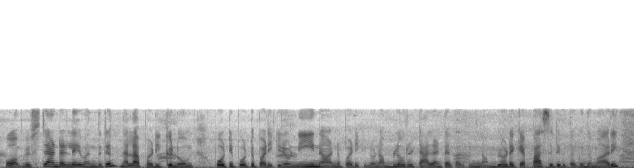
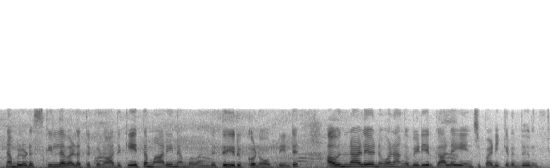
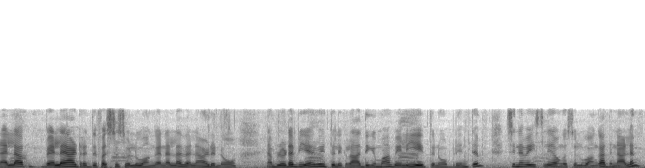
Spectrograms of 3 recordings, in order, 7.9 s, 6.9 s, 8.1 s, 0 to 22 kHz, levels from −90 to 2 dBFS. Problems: background sounds at intervals, background conversations at intervals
